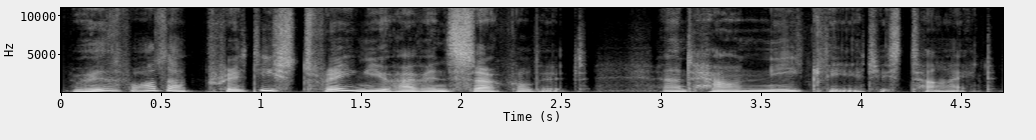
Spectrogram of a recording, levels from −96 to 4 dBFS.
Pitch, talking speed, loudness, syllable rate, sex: 160 Hz, 180 wpm, -17 LUFS, 4.5 syllables/s, male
